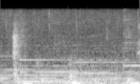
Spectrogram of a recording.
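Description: Steady rain falling on wet streets, an even hiss of drops spattering on hard ground that holds at a constant level for the short stretch, with no voices over it.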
